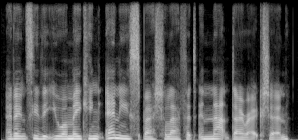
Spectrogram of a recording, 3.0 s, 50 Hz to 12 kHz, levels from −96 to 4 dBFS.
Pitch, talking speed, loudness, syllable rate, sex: 185 Hz, 260 wpm, -16 LUFS, 7.1 syllables/s, female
